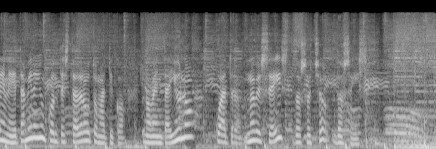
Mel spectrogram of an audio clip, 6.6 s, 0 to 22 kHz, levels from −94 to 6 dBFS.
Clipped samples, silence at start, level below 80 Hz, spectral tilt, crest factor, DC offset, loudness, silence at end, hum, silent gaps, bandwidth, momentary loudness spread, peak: under 0.1%; 0 s; -24 dBFS; -4.5 dB/octave; 12 dB; under 0.1%; -15 LUFS; 0 s; none; none; 15.5 kHz; 7 LU; -2 dBFS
